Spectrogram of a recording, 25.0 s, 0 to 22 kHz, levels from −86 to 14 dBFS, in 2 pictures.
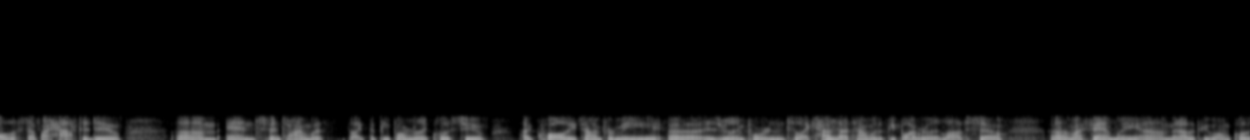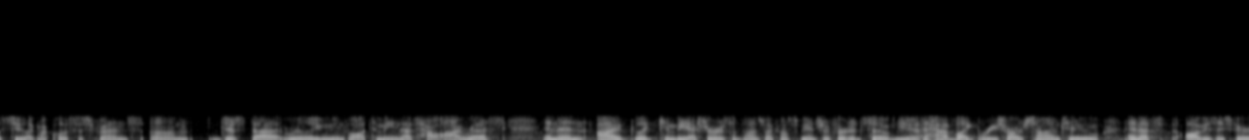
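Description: AMR comfort noise cuts in at 14.58 s for 20 ms, and again from 14.96 to 15.02 s, just before "that really means a". The phone judged the sound silent and stopped sending speech frames. The receiver filled each gap with smooth synthetic noise, replacing the real background.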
